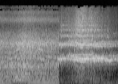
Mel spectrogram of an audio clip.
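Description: Vehicle sound effect: an engine rumbles steadily, then a little over a second in the rumble drops away and a high, wavering tyre squeal takes over.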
